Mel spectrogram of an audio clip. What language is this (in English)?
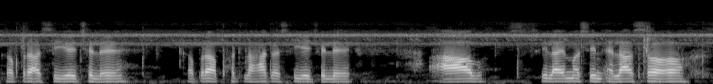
Maithili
